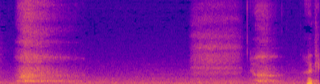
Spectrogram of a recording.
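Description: A woman blowing out two long, hard breaths through pursed lips, one right at the start and another about halfway through, while fanning herself with her hand.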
